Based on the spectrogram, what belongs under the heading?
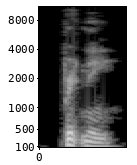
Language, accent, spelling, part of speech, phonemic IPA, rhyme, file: English, Australia, Britney, proper noun / noun, /ˈbɹɪtni/, -ɪtni, En-au-Britney.ogg
- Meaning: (proper noun) A female given name transferred from the place name, variant of Brittany; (noun) A beer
